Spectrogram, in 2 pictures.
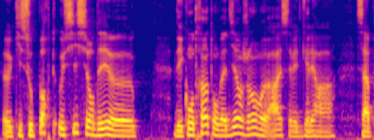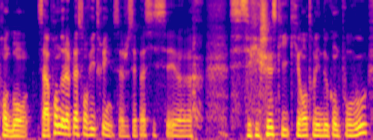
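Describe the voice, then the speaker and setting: Man reviewing a gaming book off the cuff, soft dark tone, halting and chatty. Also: medium pitch. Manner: hesitant, many fillers and restarts, chatty asides to viewers. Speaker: YouTube host reviewing a wargame codex. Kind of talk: casual unscripted review.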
